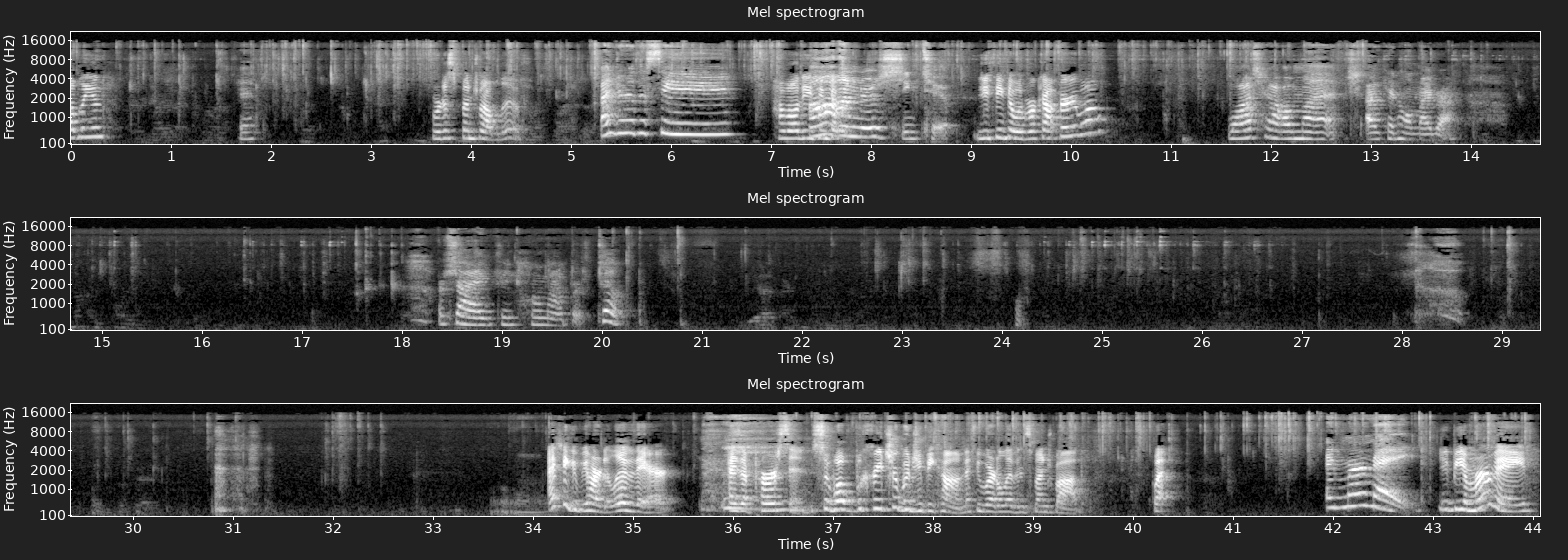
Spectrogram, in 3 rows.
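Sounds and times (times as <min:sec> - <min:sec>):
candy wrappers rustling: 0:00.3 - 0:15.4, 0:31.9 - 0:32.7, 0:35.5 - 0:44.0.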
